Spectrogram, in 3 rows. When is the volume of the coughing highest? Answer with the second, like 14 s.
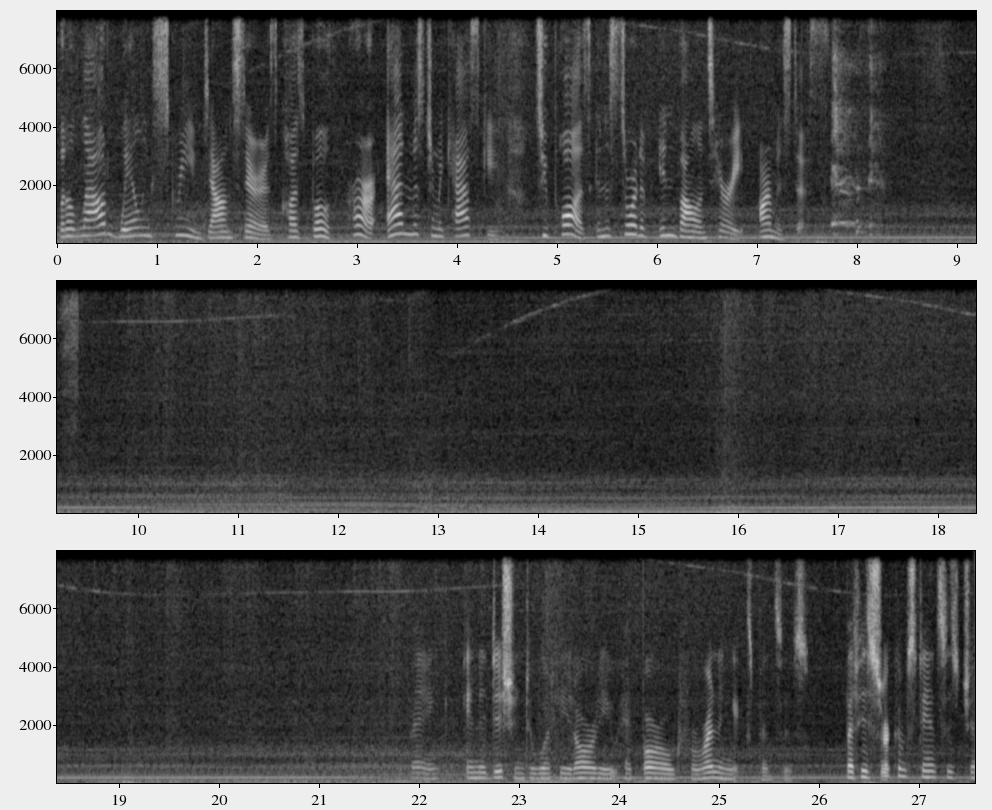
8 s.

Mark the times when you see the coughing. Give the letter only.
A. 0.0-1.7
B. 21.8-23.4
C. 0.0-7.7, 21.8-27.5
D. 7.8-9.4
D.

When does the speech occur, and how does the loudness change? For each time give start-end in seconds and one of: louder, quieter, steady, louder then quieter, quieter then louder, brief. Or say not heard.
0.0-7.7 steady
21.8-27.5 quieter then louder.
